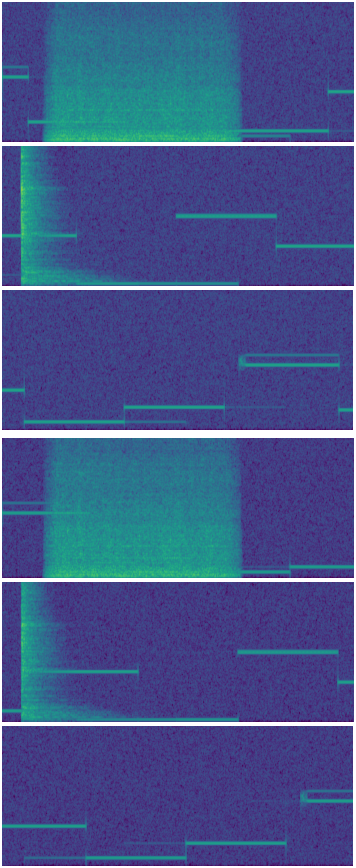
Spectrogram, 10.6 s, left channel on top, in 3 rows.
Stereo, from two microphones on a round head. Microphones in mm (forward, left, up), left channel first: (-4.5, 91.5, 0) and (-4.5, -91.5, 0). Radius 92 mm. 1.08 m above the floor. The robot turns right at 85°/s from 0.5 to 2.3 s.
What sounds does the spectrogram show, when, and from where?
3.7 s a snare drum: 75° left (ahead or behind), 3.5 m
